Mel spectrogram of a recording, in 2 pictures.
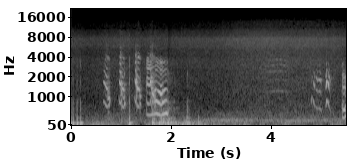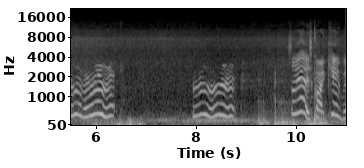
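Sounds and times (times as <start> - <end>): turkey wavering whining call: 0.6 - 2.0, 3.8 - 6.4, 7.9 - 9.0.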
